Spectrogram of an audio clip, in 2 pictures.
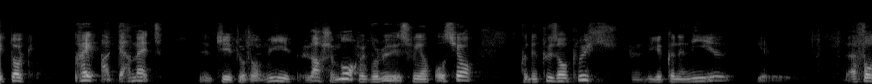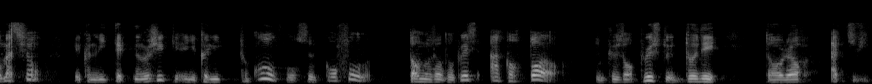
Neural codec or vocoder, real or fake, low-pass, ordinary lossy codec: codec, 24 kHz, 0.9 kbps, WavTokenizer, medium music audio release; fake; 7.2 kHz; Opus, 64 kbps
